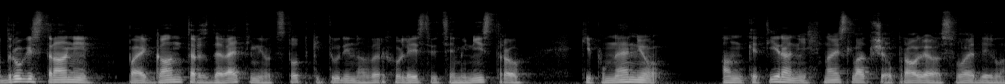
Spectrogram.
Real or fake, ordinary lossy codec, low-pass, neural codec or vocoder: fake; none; 14.4 kHz; codec, 44.1 kHz, 7.8 kbps, Pupu-Codec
